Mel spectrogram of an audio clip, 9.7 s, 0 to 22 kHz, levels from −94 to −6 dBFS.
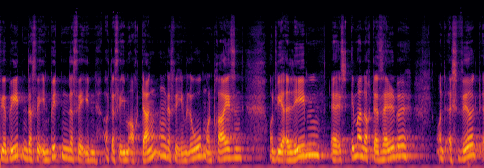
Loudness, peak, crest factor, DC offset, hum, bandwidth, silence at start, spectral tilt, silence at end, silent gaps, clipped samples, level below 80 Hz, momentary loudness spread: -27 LUFS; -8 dBFS; 18 dB; 0.1%; none; 14.5 kHz; 0 s; -6.5 dB/octave; 0 s; none; under 0.1%; -70 dBFS; 11 LU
